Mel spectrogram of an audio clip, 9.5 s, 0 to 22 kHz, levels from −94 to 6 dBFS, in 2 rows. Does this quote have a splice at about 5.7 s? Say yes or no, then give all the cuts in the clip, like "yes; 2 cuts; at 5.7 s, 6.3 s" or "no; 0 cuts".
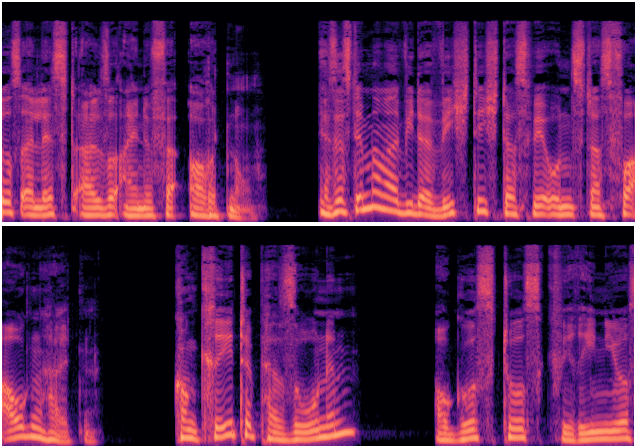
no; 1 cut; at 2.2 s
